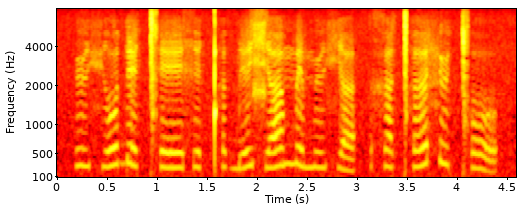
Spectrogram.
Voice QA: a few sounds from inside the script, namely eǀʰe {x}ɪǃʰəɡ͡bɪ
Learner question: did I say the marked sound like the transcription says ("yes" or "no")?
yes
